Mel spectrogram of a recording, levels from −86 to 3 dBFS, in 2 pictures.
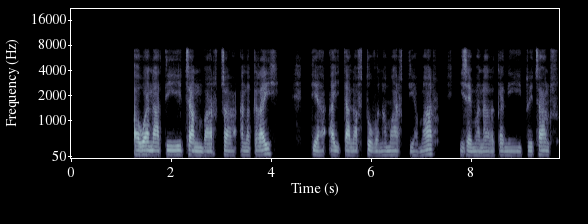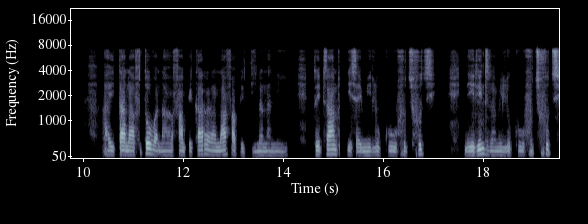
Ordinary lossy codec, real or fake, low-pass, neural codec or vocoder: Opus, 64 kbps; fake; 7.2 kHz; codec, 16 kHz, 8 kbps, FreqCodec, smaller model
